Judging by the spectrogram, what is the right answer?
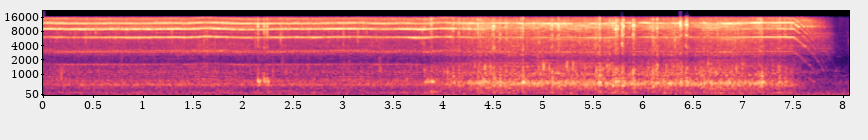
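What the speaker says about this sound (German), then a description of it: "Die Creme wird jetzt aufgeschlagen." Cream filling for a Karpatka cake being whipped by an electric mixer, a steady loud motor whine with bright harmonics that grows rougher midway, then cuts off near the end, no talking.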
